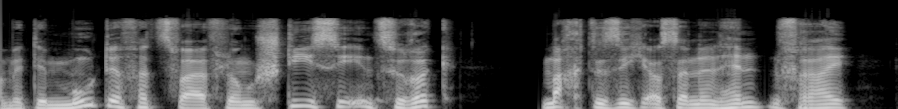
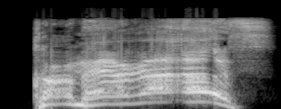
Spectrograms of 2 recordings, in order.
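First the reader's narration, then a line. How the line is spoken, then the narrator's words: Roared. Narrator (German): brüllte er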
